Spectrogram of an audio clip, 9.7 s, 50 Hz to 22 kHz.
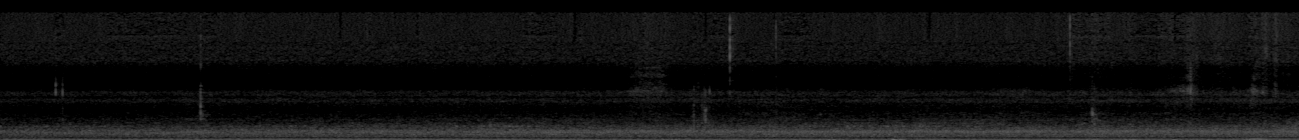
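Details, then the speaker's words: Soft, steady low hum with even airflow hiss, no rattles or ticks, from a circa 1980-81 Lasko 3150A 12-inch oscillating table fan running quietly and smoothly on low; fiber washers worn from use. "low that you would expect from these Lasco oscillators from this time period very quiet low throwing out a pretty good Breeze"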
